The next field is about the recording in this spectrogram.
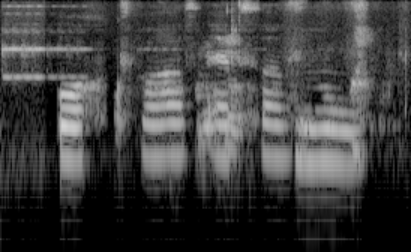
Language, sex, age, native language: Icelandic, female, 7, Icelandic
